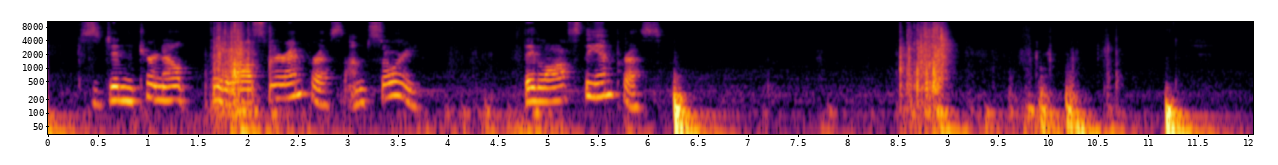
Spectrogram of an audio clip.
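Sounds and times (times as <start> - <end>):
cards being shuffled: 1.6 - 2.4, 8.4 - 10.8.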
